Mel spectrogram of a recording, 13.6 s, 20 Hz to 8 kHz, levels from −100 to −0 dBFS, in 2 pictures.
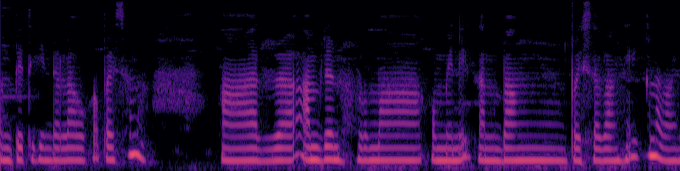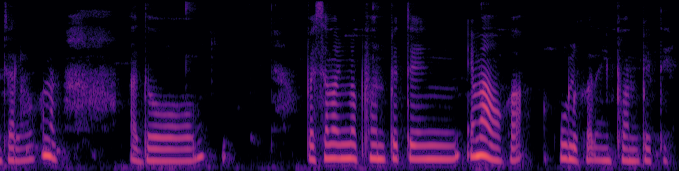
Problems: background sounds at intervals, low volume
